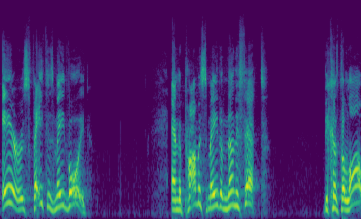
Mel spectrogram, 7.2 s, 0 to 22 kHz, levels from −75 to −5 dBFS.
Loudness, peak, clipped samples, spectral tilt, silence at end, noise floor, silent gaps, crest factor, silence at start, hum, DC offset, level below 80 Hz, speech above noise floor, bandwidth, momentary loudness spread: -16 LUFS; -2 dBFS; under 0.1%; -5 dB/octave; 0 s; -63 dBFS; none; 16 dB; 0.05 s; none; under 0.1%; -58 dBFS; 48 dB; 14 kHz; 9 LU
